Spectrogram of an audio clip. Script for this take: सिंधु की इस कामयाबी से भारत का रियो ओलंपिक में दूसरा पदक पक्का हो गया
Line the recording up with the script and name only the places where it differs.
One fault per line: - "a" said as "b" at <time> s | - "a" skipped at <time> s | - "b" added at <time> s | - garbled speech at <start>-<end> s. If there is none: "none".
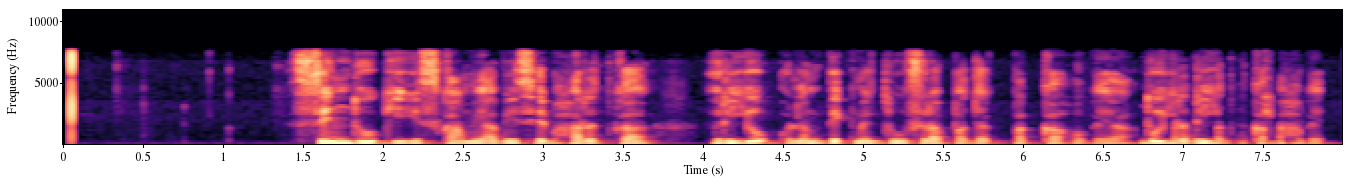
- garbled speech at 6.7-7.9 s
